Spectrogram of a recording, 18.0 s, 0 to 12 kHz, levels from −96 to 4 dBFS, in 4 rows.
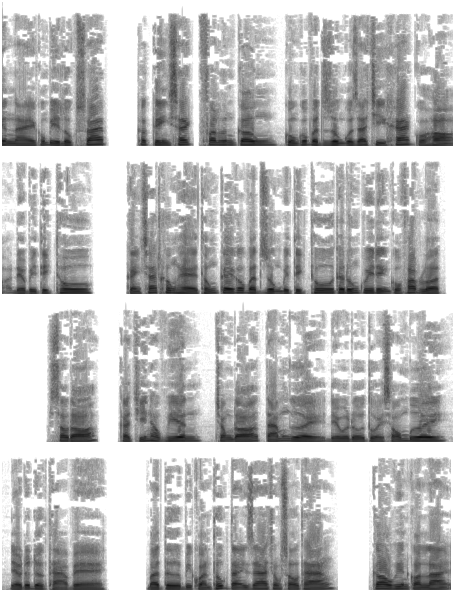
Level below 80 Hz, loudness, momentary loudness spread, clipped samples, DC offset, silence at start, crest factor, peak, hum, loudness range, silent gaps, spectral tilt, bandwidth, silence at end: -50 dBFS; -13 LUFS; 6 LU; under 0.1%; under 0.1%; 0 s; 12 dB; 0 dBFS; none; 2 LU; 1.06-1.34 s, 1.92-1.96 s, 5.44-5.75 s, 8.96-9.47 s, 9.99-10.18 s, 14.60-14.97 s, 16.89-17.20 s; -6.5 dB/octave; 11.5 kHz; 0 s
